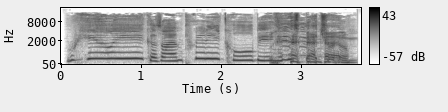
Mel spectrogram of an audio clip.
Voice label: speaking in falsetto voice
